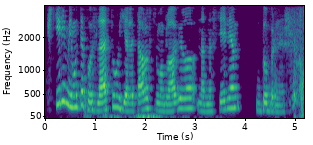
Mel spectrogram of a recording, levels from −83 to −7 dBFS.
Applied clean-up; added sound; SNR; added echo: classical method Wiener filter.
